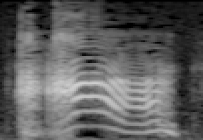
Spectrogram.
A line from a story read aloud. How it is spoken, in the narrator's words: cried the little creature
